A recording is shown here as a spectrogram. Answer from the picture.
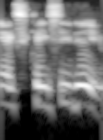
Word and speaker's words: xkcd: you will know xkcd the name of that apparently was created to be unpronounceable in any other way than saying xkcd right like that's yeah very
